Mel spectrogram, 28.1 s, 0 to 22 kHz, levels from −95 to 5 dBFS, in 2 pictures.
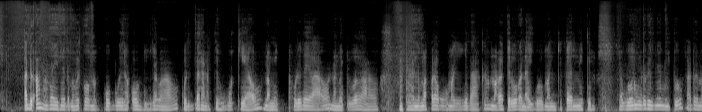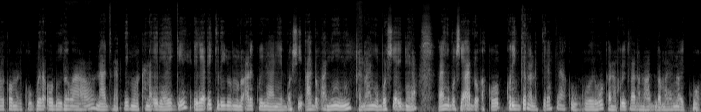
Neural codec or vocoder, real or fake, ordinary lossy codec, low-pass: codec, 44.1 kHz, 1.7 kbps, Pupu-Codec; fake; none; none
